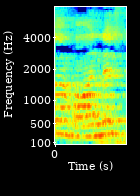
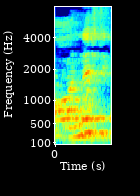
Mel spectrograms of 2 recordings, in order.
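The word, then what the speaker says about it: honest: अब देखिए यहाँ पर हॉनेस्ट में हम हमेशा हॉनेस्ट नहीं पढ़ते हैं, इसे हम ऑनेस्ट कहते हैं, इसीलिए आप यहाँ पर एन का प्रयोग करेंगे क्योंकि यहाँ पर एच आपका साइलेंट होता है।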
